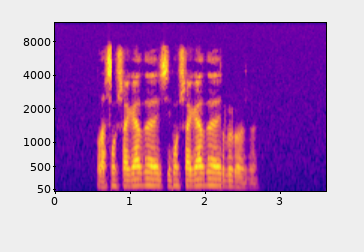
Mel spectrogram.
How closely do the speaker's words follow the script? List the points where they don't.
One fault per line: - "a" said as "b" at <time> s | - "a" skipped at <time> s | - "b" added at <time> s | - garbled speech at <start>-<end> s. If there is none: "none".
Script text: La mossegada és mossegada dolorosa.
none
